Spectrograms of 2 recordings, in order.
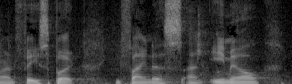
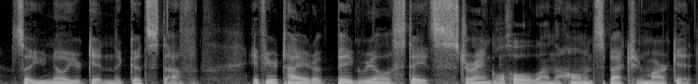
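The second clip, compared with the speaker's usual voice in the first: louder radio ad voice; ad read; 5 dB louder than usual. Acted. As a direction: pitch it like a radio commercial. Reads a sponsor ad.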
